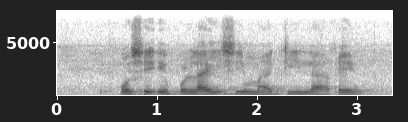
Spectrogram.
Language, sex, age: Northern Sotho, female, 23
